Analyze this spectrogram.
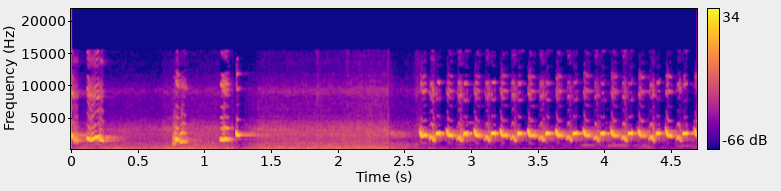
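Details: Sooty-headed bulbul song used to provoke other bulbuls into singing: a few scattered sharp notes over low noise, then a steady, rapid series of bright repeated chirping notes.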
